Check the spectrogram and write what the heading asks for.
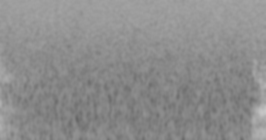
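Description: Steady low hiss of background noise with no distinct sound in it; the electric hand mixer is not running.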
